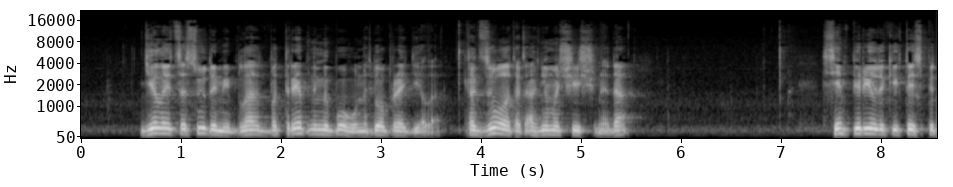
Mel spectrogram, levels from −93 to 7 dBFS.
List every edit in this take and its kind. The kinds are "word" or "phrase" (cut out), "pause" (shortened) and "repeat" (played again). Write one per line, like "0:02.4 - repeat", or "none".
0:02.9 - word
0:03.7 - pause
0:04.4 - phrase

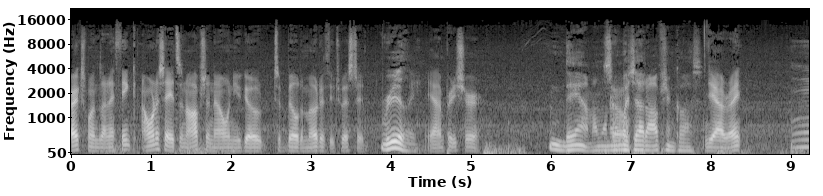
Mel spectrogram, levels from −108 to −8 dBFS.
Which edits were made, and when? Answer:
none

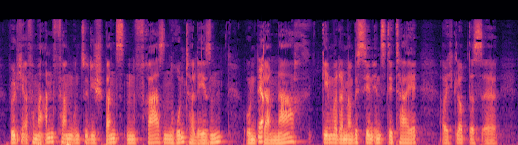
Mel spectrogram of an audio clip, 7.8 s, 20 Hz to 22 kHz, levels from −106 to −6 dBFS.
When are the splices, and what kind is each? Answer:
none

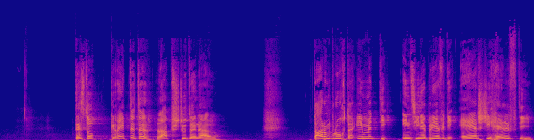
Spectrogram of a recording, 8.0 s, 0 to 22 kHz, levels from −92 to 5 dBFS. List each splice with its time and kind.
none

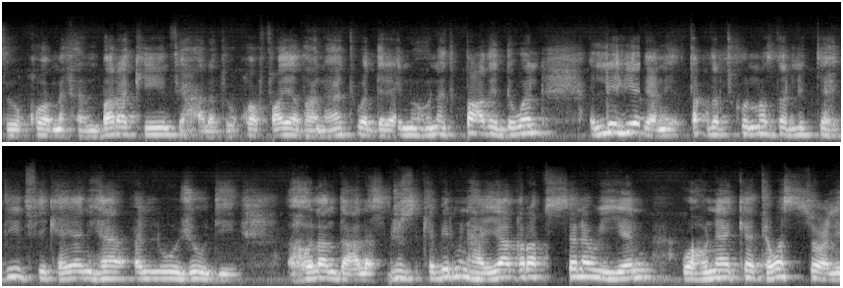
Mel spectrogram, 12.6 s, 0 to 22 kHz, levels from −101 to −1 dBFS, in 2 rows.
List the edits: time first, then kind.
0:02.9 - phrase
0:04.8 - phrase
0:09.2 - word

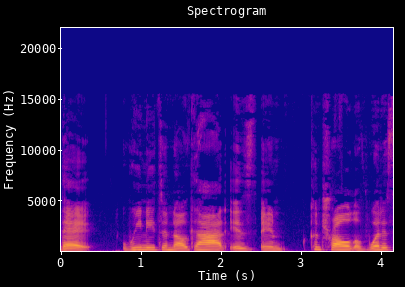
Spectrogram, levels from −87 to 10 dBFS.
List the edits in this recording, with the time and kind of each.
0:01.6 - word
0:02.5 - pause

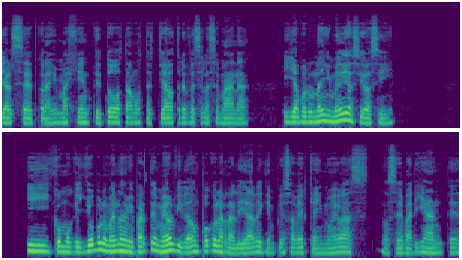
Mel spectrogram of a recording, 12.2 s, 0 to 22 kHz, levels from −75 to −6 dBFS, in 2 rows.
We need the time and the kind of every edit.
none

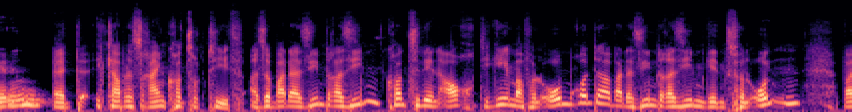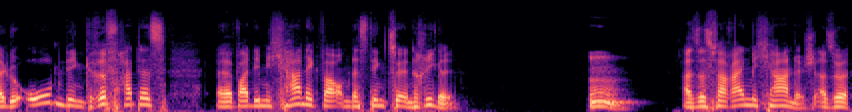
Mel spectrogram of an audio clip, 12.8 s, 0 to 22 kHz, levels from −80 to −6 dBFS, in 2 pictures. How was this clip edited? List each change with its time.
0:03.5 - word

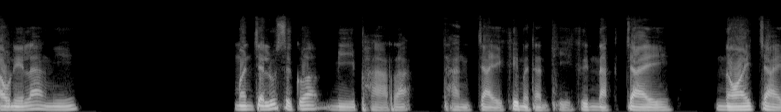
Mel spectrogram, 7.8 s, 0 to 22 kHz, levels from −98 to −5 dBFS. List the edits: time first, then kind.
none

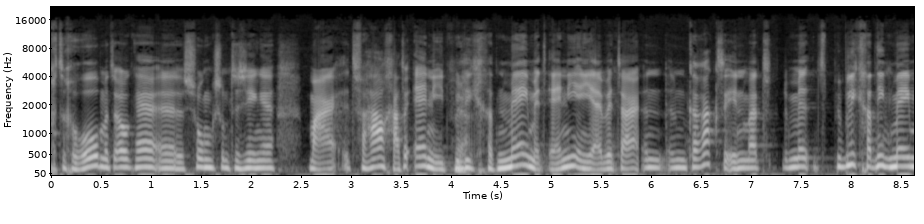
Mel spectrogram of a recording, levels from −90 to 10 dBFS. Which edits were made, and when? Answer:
0:01.2 - word
0:03.5 - word
0:05.9 - word
0:06.3 - word
0:07.3 - pause

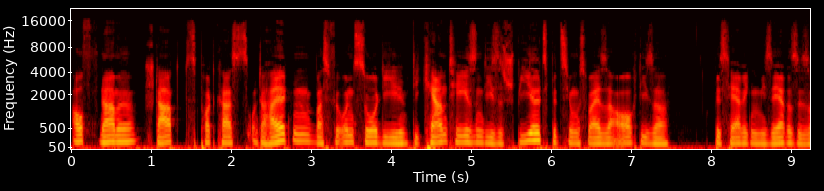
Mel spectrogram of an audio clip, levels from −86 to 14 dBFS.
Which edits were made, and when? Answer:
none

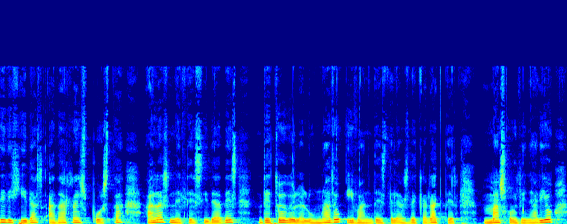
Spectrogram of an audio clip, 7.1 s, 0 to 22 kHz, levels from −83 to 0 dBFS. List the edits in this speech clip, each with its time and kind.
none

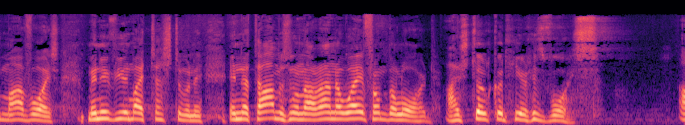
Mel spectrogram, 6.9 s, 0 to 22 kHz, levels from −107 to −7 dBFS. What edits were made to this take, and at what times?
0:01.3 - word
0:04.4 - pause

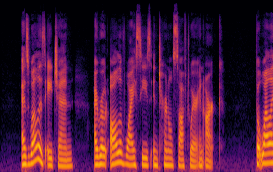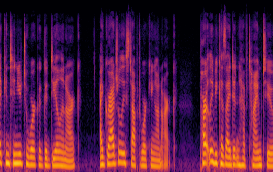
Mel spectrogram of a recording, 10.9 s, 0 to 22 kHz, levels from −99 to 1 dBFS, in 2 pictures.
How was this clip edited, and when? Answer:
none

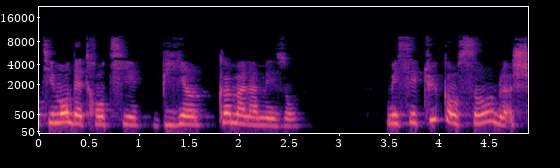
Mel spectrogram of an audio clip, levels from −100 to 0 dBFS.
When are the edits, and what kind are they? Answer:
none

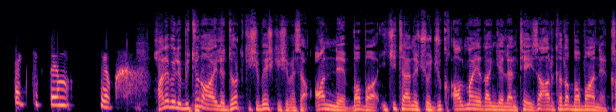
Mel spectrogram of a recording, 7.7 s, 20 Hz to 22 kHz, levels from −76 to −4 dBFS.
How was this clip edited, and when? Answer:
none

